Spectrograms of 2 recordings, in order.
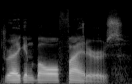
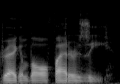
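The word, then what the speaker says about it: Dragon Ball FighterZ: mm-hmm so we'll see which is apparently pronounced Dragonball fighters not Dragonball fighters Z which is weird oh really cuz I've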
